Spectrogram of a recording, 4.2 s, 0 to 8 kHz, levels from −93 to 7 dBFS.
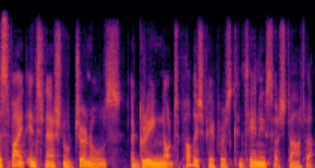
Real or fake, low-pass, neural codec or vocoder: fake; 7.2 kHz; codec, 24 kHz, 3.1 kbps, DualCodec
